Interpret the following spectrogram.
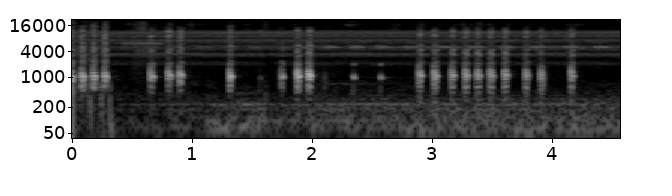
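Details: Toad croaking in rapid clipped notes, grouped in runs of two to six, with short gaps between bursts; the background stays quiet apart from a soft low hum.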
